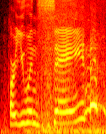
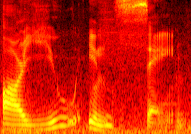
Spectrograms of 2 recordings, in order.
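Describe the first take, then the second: First: It is said in his ordinary voice. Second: It is said in a put-on character voice.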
